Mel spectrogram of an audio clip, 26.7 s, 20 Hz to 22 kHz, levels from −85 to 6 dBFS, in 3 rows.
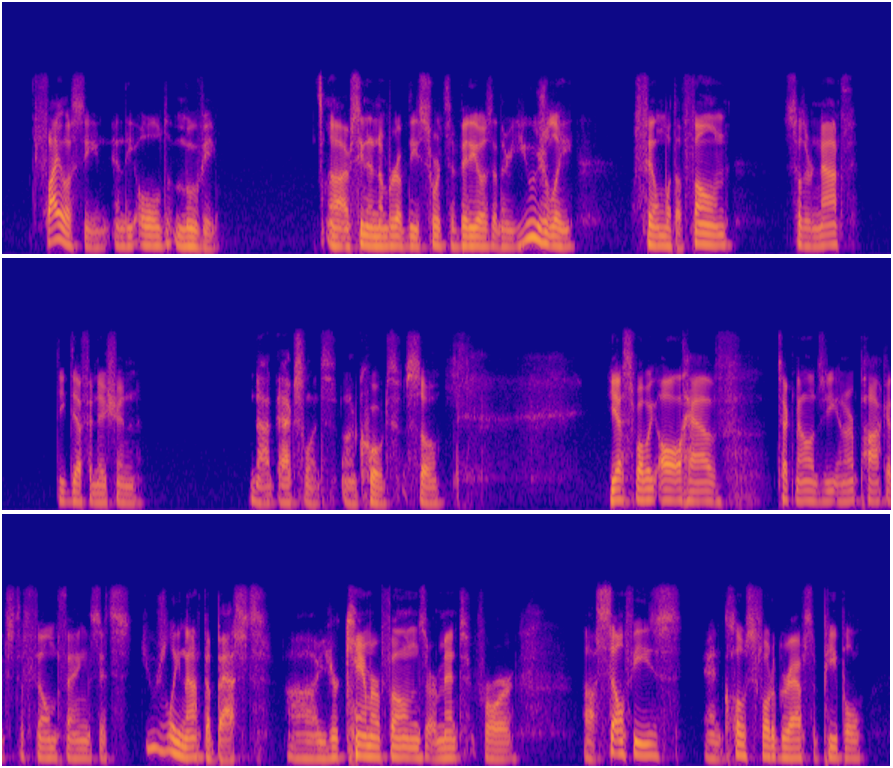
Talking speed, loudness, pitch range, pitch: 140 wpm, -24 LUFS, 110-130 Hz, 120 Hz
